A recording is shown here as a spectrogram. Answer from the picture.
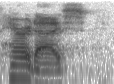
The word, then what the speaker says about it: Pardes: So there's a method called, if you pronounce it, Paradise, but it's spelled P-A-R-D-E-S, and each of the letters, actually, it's a Hebrew word, each of the letters are a different way to look at Scripture.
